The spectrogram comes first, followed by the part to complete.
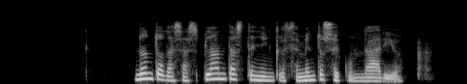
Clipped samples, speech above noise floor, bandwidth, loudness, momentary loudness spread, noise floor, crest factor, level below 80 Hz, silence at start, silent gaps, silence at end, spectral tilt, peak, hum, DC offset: under 0.1%; 40 dB; 8 kHz; -19 LUFS; 5 LU; -58 dBFS; 16 dB; -58 dBFS; 1.35 s; none; 0.45 s; -5.5 dB/octave; -4 dBFS; none; under 0.1%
